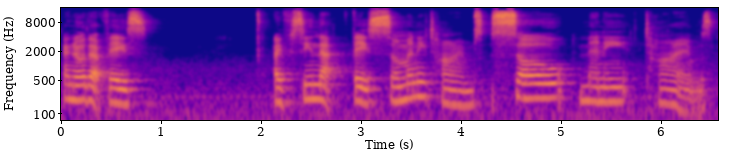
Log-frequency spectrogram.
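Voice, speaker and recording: A woman acting a talkative, evasive and devoted mother in a stage play, with a halting, theatrical delivery. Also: fairly low pitch, animated. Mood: rambling, indignant. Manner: halting, rambling, theatrical emphasis. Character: talkative, evasive mother and grandmother, fiercely devoted, just paroled.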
